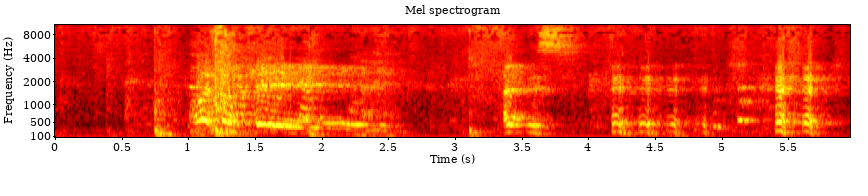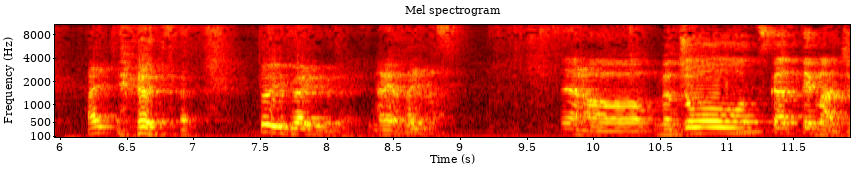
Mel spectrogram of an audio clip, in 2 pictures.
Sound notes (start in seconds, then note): 4.0 laugh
